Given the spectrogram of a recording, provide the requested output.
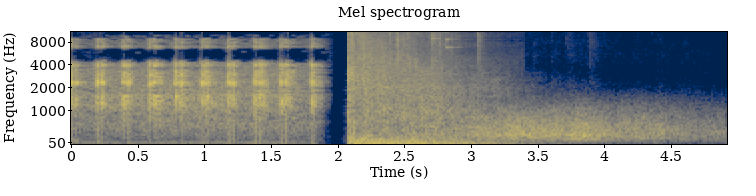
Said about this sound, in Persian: بالاخره توپ تحویل سال شلیک شد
